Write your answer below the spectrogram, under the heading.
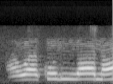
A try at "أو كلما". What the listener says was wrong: مش أوى أوى أوى كلما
